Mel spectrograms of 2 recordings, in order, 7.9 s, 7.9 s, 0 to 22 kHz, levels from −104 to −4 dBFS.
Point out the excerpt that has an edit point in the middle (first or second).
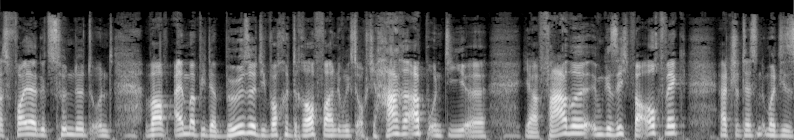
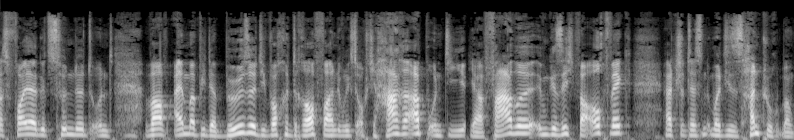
second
